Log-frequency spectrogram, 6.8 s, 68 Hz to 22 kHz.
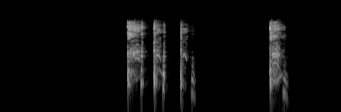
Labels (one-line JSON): {"expert_labels": [{"quality": "ok", "cough_type": "dry", "dyspnea": false, "wheezing": false, "stridor": false, "choking": false, "congestion": false, "nothing": true, "diagnosis": "COVID-19", "severity": "mild"}], "age": 43, "gender": "female", "respiratory_condition": false, "fever_muscle_pain": false, "status": "healthy"}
